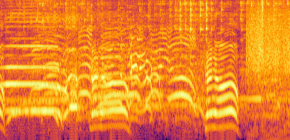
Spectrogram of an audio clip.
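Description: Spectators yelling cheers, several high, drawn-out shouts overlapping one after another. The shouting cuts off abruptly near the end, leaving a steady rushing noise.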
